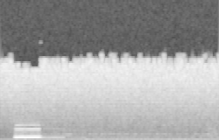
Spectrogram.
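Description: A single short, clear tone lasting about a quarter of a second, heard just after the start, over a faint steady low hum.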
